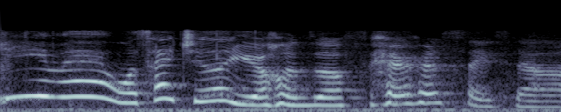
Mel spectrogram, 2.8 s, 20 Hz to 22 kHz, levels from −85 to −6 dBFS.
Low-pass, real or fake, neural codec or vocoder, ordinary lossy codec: 7.2 kHz; real; none; none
